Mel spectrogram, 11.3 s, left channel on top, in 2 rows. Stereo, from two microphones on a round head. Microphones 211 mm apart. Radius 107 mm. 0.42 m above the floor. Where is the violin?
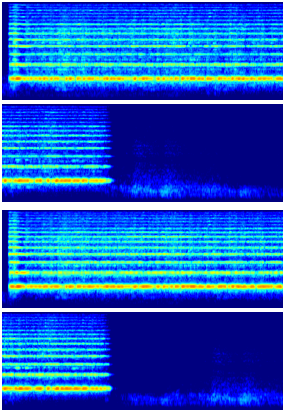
60° right (ahead or behind), 0.6 m.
